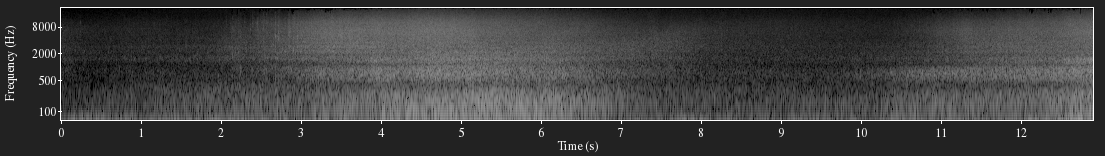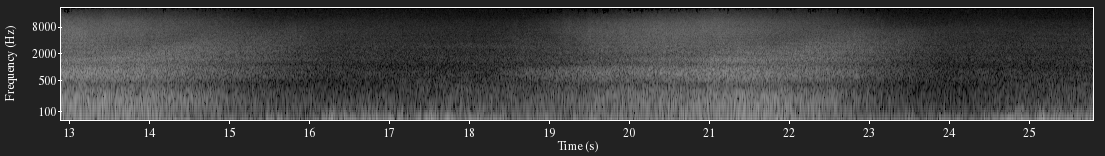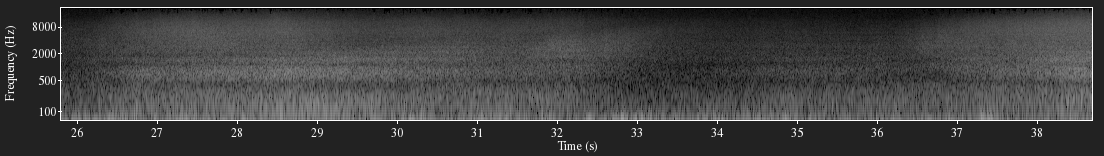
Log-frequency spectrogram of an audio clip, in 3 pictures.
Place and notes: Hualien City, Taiwan - Sound of the waves
Sound of the waves, Zoom H4n+ Rode NT4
